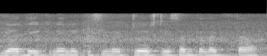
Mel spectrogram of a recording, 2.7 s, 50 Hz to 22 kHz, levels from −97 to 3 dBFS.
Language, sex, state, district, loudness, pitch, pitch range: Hindi, male, Uttar Pradesh, Lucknow, -14 LUFS, 135 Hz, 130-140 Hz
